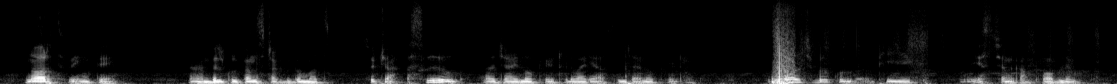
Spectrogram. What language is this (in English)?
Kashmiri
